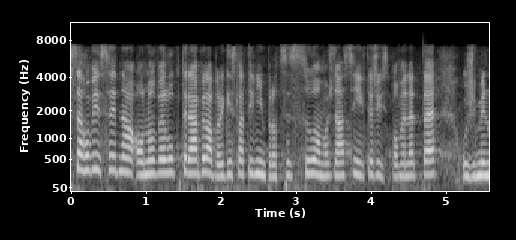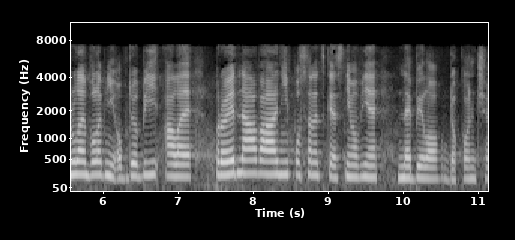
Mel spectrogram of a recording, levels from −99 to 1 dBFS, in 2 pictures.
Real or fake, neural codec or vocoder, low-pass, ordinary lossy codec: fake; codec, 16 kHz, 4 kbps, X-Codec, HuBERT features, trained on LibriSpeech; 7.2 kHz; AAC, 48 kbps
